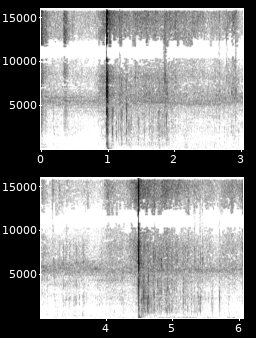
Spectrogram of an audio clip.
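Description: Two sharp thuds, about three and a half seconds apart, as a bundle of harvested rice stalks is beaten against a stone to thresh out the grain, each followed by a brief rustle of straw and scattering grain.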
